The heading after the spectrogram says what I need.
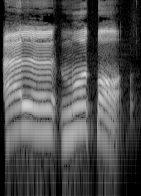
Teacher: qalqalahnya sughra karena dia di tengah-tengah kata. Ya, di tengah-tengah kalimat, ya. Jadi dia tidak terlalu ditekan.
